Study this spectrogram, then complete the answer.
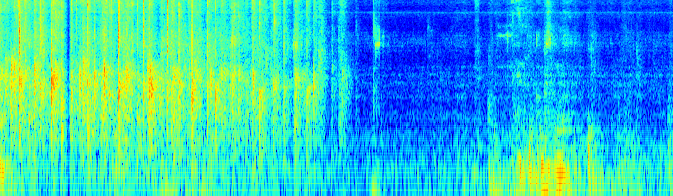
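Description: An audience at Yeongdong High School's anniversary ceremony applauds a scholarship fund donation, a lively wave of clapping that carries for several seconds, then dies away as a voice takes over.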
